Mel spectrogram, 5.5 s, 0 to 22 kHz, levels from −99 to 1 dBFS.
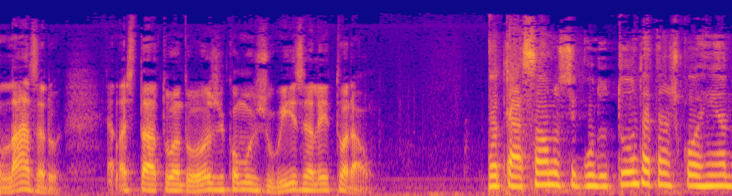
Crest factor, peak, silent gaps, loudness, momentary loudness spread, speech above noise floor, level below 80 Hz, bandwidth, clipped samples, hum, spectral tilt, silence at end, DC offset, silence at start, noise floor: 14 dB; 0 dBFS; none; -15 LUFS; 11 LU; 25 dB; -42 dBFS; 16.5 kHz; under 0.1%; none; -4.5 dB/octave; 0 s; under 0.1%; 0 s; -40 dBFS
